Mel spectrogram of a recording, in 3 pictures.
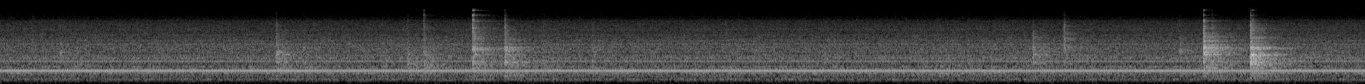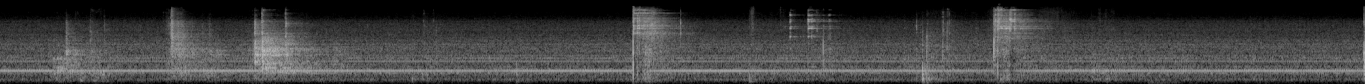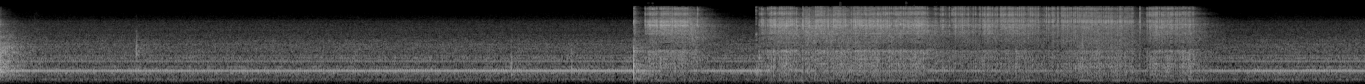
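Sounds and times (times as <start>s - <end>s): steady high hum: 0.0s - 40.9s
steel parts knocking and clinking: 21.5s - 22.1s
power tool running: 33.6s - 39.5s.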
